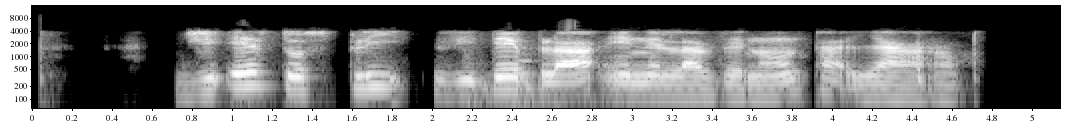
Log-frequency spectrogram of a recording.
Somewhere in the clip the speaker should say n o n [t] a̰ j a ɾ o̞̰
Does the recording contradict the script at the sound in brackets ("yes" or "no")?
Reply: no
